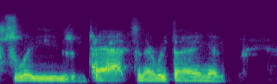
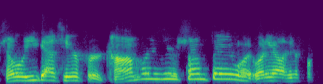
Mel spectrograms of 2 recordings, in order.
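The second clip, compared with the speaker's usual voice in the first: curious waiter; 11 semitones higher than usual. Retold or imitated. Retelling the diner waiter.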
